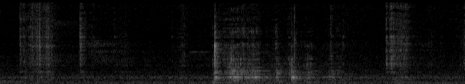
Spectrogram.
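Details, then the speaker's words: Motorcycle front floating brake disc, rivets levered with a screwdriver: faint metallic clicks and a brief scrape, showing grime in the rivets after riding in dirt; a possible source of braking vibration. "celui-ci fait légèrement du bruit en même temps j'ai été roulé avec dans la Crass la dégueulasse donc c'est c'est tout à fait normal"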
